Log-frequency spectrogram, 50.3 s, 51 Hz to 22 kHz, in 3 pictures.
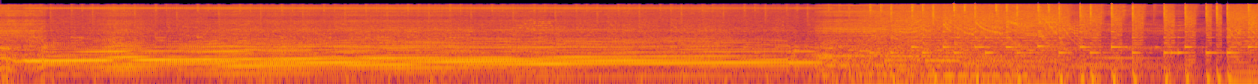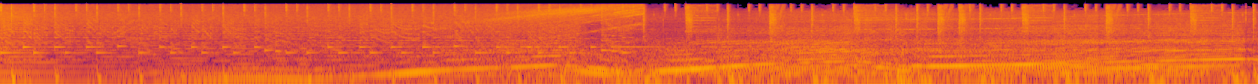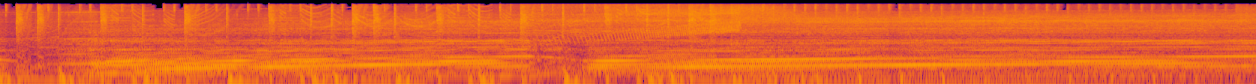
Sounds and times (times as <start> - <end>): Music: 0.0 - 50.3.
